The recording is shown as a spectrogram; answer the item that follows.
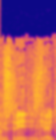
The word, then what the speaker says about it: Сретение: Он называется «Сретение Господне». Так я ударение поставил? – Да, да, «Сретение».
